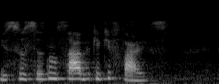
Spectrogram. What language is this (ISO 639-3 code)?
por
